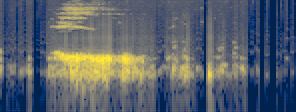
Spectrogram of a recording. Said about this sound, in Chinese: 他睡着了，是我们害的吗？可能。他觉得我们很无趣吧？真没礼貌！他竟然还打呼噜呢！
